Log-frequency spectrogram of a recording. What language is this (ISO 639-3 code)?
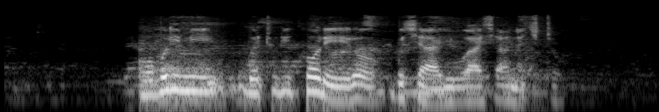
lug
